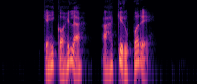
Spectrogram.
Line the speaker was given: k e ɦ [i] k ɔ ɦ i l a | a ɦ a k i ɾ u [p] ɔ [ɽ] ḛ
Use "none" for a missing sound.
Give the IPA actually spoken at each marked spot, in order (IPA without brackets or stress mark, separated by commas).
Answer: i, p, ɾ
